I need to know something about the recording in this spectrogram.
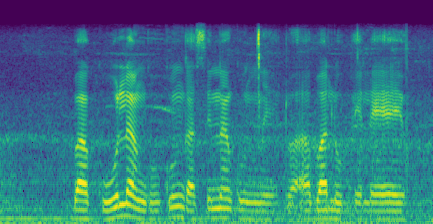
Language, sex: Xhosa, male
